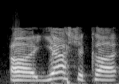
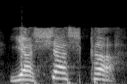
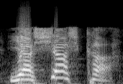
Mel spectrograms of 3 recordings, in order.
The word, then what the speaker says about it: Issachar: Now, the way to pronounce it is not Yashaka, is Yashashka. Yashashka.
